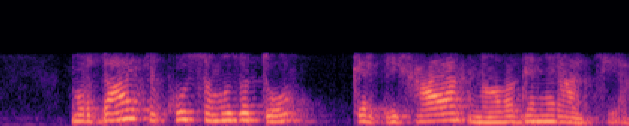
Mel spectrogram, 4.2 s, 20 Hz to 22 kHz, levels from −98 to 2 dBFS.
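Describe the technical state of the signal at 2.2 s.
At 2.2 s, as throughout the clip, AMR narrowband mobile codec damage: nothing above 3.8 kHz, and heavily buzzy, synthetic speech, which fits a very low bitrate near 5 kbps.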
